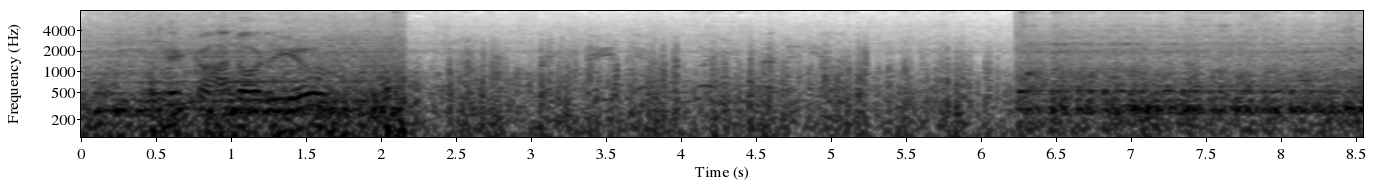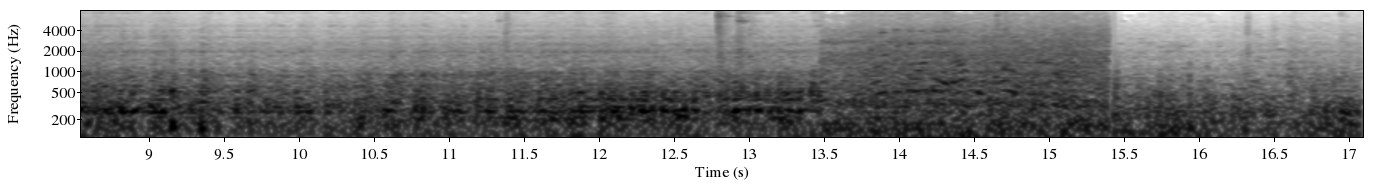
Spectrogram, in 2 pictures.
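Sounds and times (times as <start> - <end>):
train wheels on rails: 5.4 - 17.0.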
